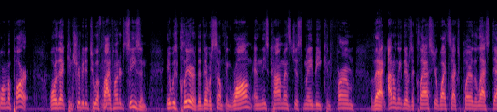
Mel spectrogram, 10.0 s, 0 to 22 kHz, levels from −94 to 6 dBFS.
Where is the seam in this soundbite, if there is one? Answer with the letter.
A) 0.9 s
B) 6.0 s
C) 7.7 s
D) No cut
C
